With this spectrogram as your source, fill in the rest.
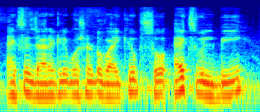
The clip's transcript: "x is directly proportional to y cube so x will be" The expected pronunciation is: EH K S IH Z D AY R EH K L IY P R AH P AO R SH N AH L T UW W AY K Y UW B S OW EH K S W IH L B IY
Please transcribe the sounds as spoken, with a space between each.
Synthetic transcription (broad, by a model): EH K S IH Z D AY R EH K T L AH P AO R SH AH N T UW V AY K Y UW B S OW EH K S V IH L B IY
